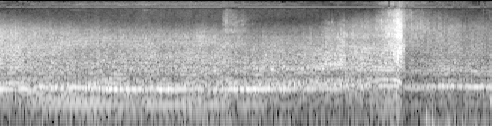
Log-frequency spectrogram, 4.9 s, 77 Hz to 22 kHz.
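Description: NASCAR race car circling the track during qualifying for the 2012 VFW Sport Clips Help A Hero 200, a distant engine drone that swells and fades as it passes, with a brief sharper sweep near the end.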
